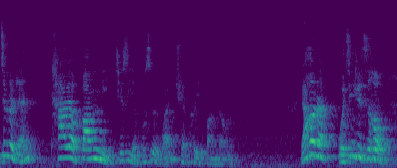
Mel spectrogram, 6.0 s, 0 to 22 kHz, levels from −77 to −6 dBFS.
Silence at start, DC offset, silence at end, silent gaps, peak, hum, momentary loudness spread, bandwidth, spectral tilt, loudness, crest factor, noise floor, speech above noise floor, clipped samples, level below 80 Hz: 0 s; under 0.1%; 0 s; none; -18 dBFS; none; 15 LU; 15 kHz; -6 dB/octave; -38 LUFS; 20 dB; -63 dBFS; 26 dB; under 0.1%; -70 dBFS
